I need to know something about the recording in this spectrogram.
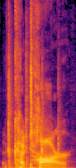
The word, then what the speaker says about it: Qatar: I refuse to call that nation gutter. Thank you. Whatever the dumb name is. Thank you. H I appreciate that more than you know. Qatar. It's It was Qatar when I was uh Zygod. It's still Qatar to me.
